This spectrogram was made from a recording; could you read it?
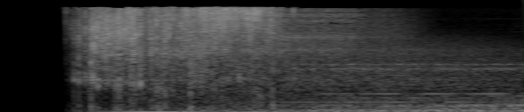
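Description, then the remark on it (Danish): A loud crunchy bite into a new McDonald's McCrispy crispy chicken burger, an attempt at a silent bite, bursting in after a moment of silence and continuing as a dense, crackling chew with no one talking. “Det her var et forsøg på at tage en lydløs bid af den nye knasende kyllingeburger McCrispy.”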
